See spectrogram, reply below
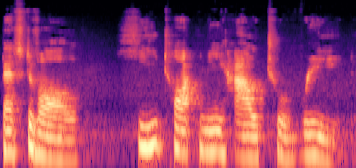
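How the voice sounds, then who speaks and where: A man's voice: medium pitch, slow pace, fairly bright tone. A man playing an earnest, lonely teenage boy who tells his own story in plainspoken, cheeky words. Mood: reflective. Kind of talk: first-person dramatic book reading.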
